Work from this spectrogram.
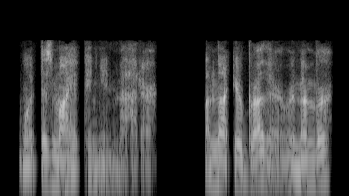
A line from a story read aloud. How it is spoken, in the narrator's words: Kellen asked softly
